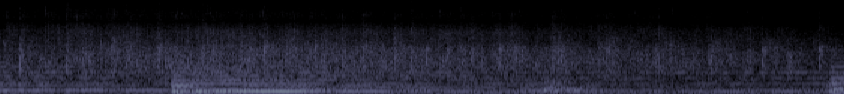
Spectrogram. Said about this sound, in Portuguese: Vamos aplaudir a Jesus.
